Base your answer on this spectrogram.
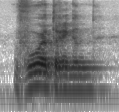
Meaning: to jump the queue, to cut in line
- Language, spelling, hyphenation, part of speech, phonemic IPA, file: Dutch, voordringen, voor‧drin‧gen, verb, /ˈvoːrˌdrɪ.ŋə(n)/, Nl-voordringen.ogg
